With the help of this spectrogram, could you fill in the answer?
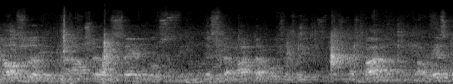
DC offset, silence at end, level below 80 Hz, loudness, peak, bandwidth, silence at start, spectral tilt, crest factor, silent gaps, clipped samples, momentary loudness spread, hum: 0.2%; 0 s; -50 dBFS; -23 LUFS; 0 dBFS; 17.5 kHz; 0 s; -4.5 dB/octave; 22 dB; none; under 0.1%; 10 LU; none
